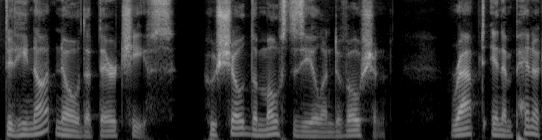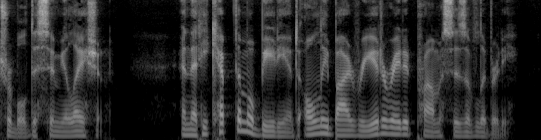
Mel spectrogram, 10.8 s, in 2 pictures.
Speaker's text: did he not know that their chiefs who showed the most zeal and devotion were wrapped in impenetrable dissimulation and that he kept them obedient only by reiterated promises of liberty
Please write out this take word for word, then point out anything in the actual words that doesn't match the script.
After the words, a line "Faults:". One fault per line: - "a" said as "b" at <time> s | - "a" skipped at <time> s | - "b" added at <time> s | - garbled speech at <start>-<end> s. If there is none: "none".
did he not know that their chiefs who showed the most zeal and devotion wrapped in impenetrable dissimulation and that he kept them obedient only by reiterated promises of liberty
Faults:
- "were" skipped at 3.9 s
